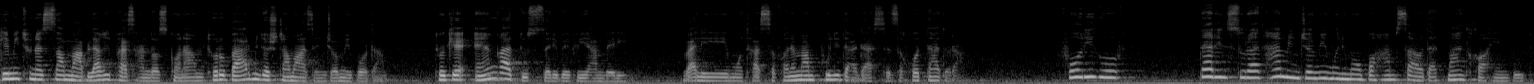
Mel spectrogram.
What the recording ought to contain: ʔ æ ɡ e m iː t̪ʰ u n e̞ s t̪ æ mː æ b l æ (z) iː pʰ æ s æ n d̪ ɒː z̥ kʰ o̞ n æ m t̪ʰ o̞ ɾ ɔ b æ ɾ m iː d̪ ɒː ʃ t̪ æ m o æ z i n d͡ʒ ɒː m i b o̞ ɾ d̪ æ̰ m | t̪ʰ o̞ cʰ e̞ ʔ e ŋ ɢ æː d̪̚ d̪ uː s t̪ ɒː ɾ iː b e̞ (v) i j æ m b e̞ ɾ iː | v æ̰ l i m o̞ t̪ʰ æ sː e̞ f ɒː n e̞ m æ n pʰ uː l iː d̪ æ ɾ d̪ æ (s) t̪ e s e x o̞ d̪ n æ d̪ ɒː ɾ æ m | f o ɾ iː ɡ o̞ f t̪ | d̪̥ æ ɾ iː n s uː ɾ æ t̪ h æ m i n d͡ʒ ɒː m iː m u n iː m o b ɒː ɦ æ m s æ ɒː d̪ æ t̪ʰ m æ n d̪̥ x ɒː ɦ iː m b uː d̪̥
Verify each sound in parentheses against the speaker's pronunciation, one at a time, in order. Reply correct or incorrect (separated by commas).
incorrect, correct, correct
